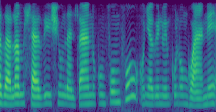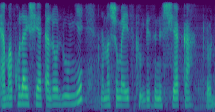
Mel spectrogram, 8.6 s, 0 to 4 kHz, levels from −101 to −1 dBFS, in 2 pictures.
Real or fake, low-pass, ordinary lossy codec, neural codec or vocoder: fake; 3.6 kHz; none; codec, 16 kHz, 2 kbps, X-Codec, HuBERT features, trained on LibriSpeech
